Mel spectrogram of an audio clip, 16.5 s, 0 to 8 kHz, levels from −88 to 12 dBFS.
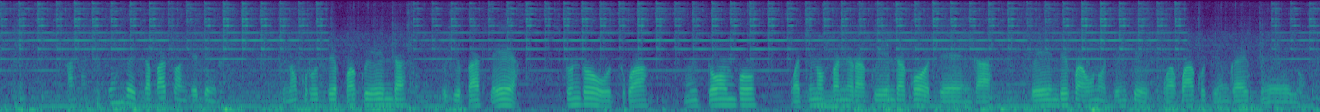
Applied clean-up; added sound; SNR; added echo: none; Engine + Train; 4 dB; none.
